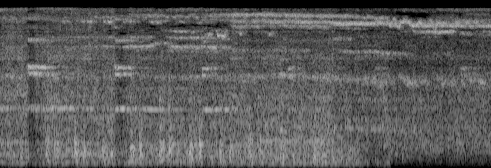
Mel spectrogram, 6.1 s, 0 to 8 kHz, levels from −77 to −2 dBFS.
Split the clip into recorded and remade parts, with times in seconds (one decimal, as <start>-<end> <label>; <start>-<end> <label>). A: 0.0-0.7 remade; 0.7-2.9 recorded; 2.9-6.1 remade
